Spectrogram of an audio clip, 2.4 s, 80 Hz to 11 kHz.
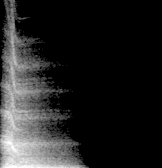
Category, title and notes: Sound effects > Other
Sound Design Elements Whoosh SFX 017
element, elements, fast, movement, production, swoosh, trailer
